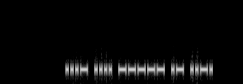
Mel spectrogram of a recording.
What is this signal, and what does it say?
Morse code, heard as a keyed tone, about 47 wpm, 700 Hz. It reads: VH0AF
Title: Code Groups - 5 Letter:Numbers - 50wpm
